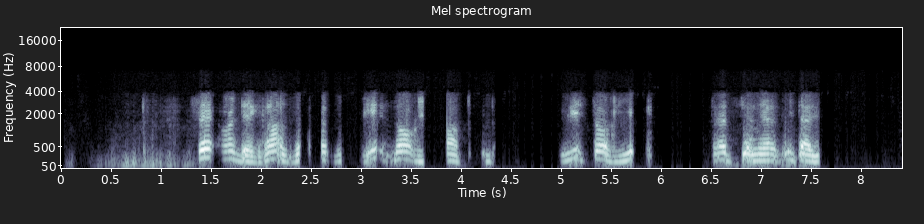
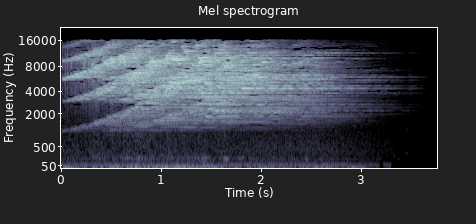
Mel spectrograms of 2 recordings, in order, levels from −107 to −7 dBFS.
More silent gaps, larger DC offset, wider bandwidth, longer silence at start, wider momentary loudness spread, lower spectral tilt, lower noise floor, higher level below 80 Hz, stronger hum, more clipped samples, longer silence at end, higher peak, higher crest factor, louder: first, 4.65-4.96 s, 6.01-6.10 s, 6.21-6.41 s vs none; neither; second, 4 kHz vs 16 kHz; first, 0.65 s vs 0 s; about the same, 14 LU vs 15 LU; first, -6.5 dB/octave vs 8 dB/octave; second, -62 dBFS vs -74 dBFS; first, -58 dBFS vs -74 dBFS; neither; neither; about the same, 0.85 s vs 0.95 s; first, -4 dBFS vs -8 dBFS; about the same, 20 dB vs 18 dB; second, -23 LUFS vs -20 LUFS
